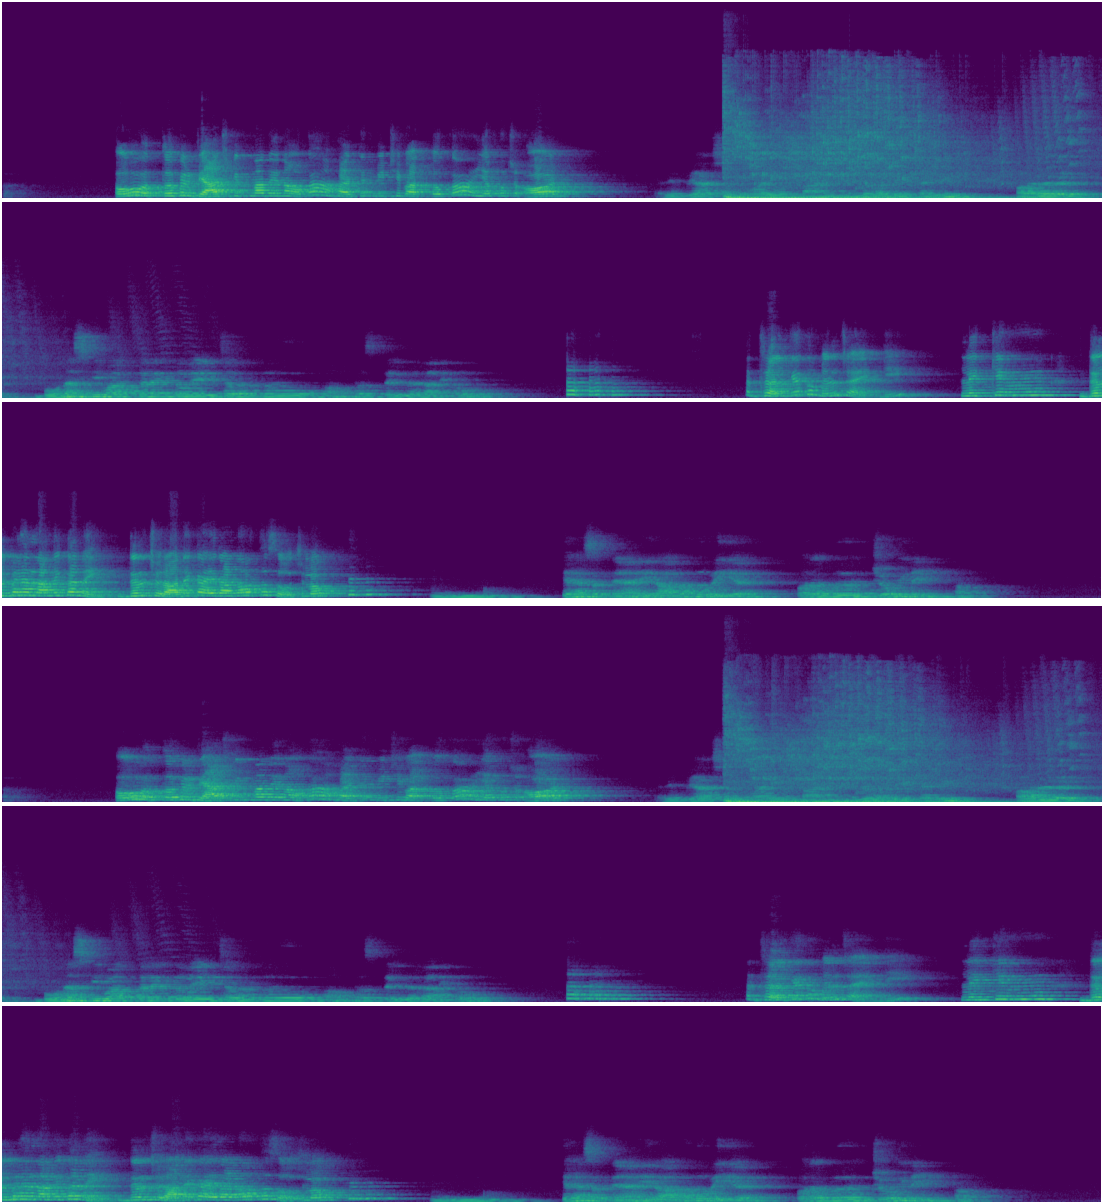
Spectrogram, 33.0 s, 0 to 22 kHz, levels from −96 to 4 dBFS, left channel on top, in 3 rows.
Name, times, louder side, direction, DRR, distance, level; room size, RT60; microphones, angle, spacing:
voice 1, 1.1-5.6 16.6-17.2 18.4-20.0 20.6-21.5 21.8-25.7, left 3 dB, 70° left, 4 dB, 0.5 m, -28 dB
voice 2, 6.6-9.6 10.1-10.8 11.3-15.8 26.3-27.1 27.6-29.6 29.9-31.6, left 1 dB, 20° right, -9 dB, 1.5 m, -35 dB
sound 1, 7.2-11.3, equal, 50° left, 0.9 m, -34 dB
4.7 x 2.2 x 3.0 m, 1.0 s
head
